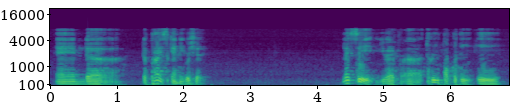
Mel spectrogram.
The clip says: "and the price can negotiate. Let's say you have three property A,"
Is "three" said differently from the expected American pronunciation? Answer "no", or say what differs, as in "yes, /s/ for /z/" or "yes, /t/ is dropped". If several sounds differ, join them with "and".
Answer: yes, /t/ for /θ/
